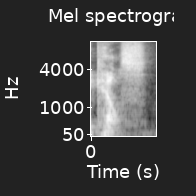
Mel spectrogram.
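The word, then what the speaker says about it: Kelce: darren waller and travis kels uh is it kellis or kelsey what do they pronounce it's apparently kels but it's else yeah everyone says kelsey but he like everybody's still saying kelsey yeah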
